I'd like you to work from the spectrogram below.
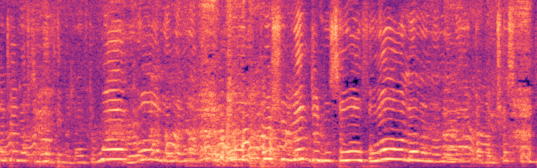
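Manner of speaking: very high, airy sing-song la-las; mock blissfully clueless expats in a high chirp; carefree expats. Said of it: "they're all wandering around going".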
